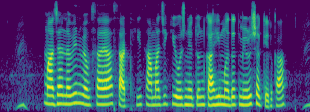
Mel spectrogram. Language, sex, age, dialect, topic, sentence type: Marathi, female, 18-24, Standard Marathi, banking, question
